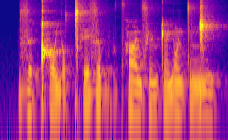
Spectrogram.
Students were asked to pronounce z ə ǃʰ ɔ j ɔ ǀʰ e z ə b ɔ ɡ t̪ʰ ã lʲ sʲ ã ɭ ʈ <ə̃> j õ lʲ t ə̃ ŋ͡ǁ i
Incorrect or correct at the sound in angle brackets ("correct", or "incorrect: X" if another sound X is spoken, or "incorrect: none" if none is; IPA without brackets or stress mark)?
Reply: correct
